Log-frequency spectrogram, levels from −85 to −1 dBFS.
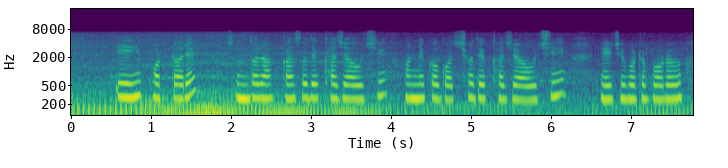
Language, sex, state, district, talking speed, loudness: Odia, female, Odisha, Khordha, 85 wpm, -17 LUFS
